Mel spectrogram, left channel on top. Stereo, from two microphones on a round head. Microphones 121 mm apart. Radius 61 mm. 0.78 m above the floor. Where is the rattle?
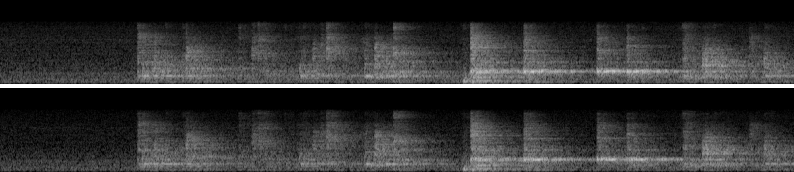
15° left (ahead or behind), 3 m.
